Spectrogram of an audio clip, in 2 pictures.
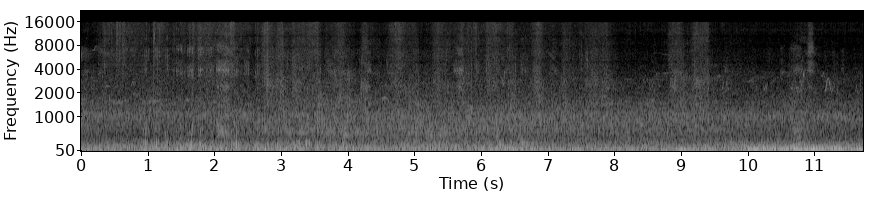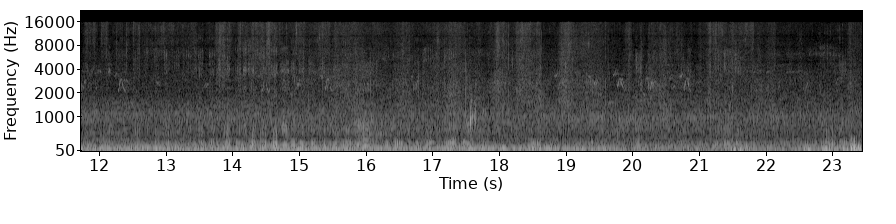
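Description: A dog sniffs at the grass.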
